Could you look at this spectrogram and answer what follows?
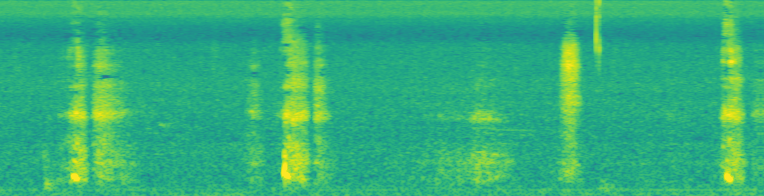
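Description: Three sharp sneeze bursts, each followed by a short exhale, with quiet breathing sounds between them in a small room.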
